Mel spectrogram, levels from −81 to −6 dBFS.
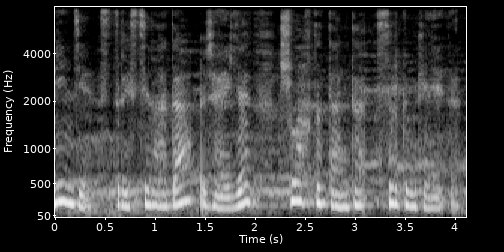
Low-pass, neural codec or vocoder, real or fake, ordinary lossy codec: none; codec, 16 kHz, 4 kbps, FreqCodec, larger model; fake; none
